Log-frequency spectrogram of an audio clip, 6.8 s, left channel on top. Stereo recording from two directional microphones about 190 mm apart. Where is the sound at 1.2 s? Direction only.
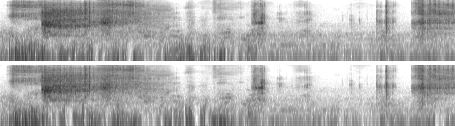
75° right (ahead or behind).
